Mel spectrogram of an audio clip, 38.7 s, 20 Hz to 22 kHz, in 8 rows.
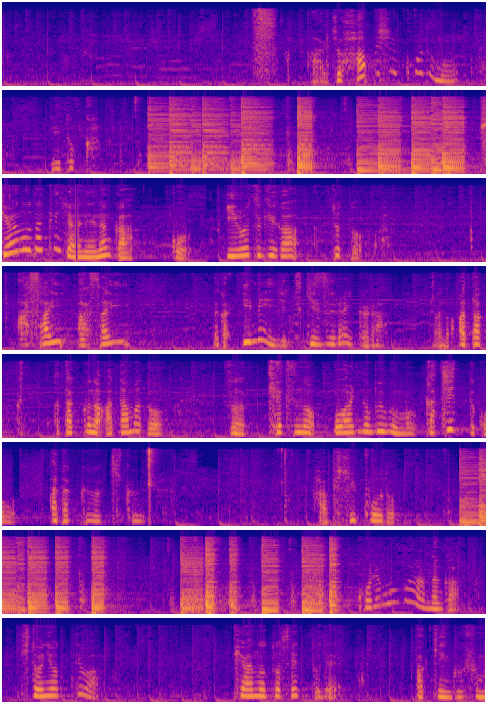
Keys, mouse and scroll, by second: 2.3 click, 3.9 click, 33.6 middle click, 33.6 scroll up 2, 35.0 middle click, 35.0 scroll up 2, 35.5 middle click, 36.3 click, 37.0 click.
